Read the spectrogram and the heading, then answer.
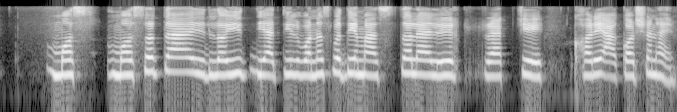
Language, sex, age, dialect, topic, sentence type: Marathi, female, 18-24, Varhadi, agriculture, statement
